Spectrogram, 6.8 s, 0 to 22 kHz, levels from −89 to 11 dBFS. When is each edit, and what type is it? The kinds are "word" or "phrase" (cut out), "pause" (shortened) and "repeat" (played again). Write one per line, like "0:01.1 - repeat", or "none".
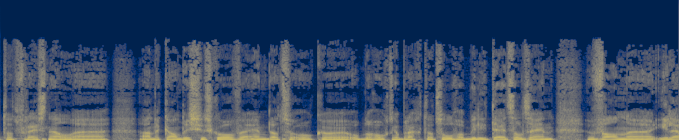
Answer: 0:03.9 - word
0:04.4 - word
